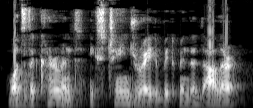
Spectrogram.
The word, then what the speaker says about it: exchange rate: So the stress is on the first word exchange rate.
